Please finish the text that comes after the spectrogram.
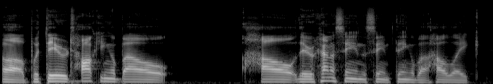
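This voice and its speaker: A man's voice: mid-range voice, normal speed, fairly bright tone, clean tone, no room sound, clean studio sound. A man co-hosting a podcast in casual chat, rambling with many restarts and curses. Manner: rambling, lots of restarts and swearing. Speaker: podcast co-host.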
